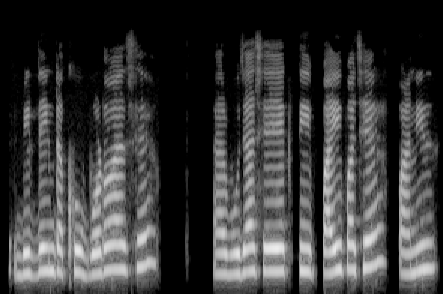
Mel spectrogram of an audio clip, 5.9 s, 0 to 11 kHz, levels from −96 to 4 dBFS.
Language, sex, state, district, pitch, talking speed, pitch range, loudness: Bengali, female, West Bengal, Jhargram, 260 Hz, 120 wpm, 240-280 Hz, -15 LUFS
